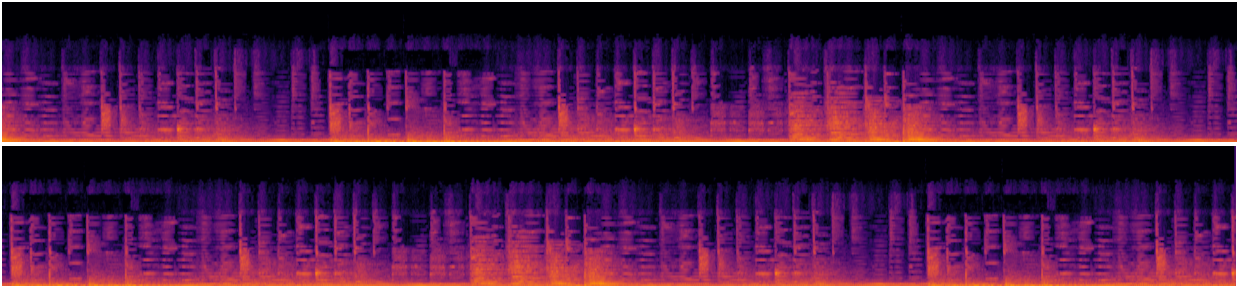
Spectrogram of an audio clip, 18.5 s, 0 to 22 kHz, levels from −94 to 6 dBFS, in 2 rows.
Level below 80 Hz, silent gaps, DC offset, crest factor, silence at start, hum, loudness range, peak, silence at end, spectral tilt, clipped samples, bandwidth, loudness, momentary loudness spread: -36 dBFS; none; 2%; 16 dB; 0 s; none; 1 LU; -12 dBFS; 0 s; -5.5 dB/octave; under 0.1%; 15 kHz; -29 LUFS; 7 LU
